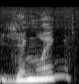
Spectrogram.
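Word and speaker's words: Yuengling: the first American Brewery so is that how you say it Yingling Yingling yes yes Yingling Yingling I would not have guessed that because it looks like jingling yes jingling yes so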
